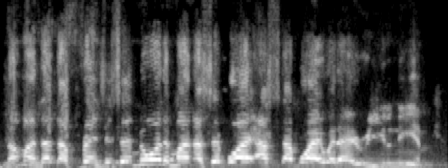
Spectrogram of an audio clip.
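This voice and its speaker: Very high-voiced Belizean Creole-accented man. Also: fairly even intonation, normal speed, fairly bright tone. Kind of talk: casual chat.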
